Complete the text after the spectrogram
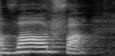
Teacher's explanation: इन वर्णों का उच्चारण करते समय ऊपर के दांत और नीचे के ओठ का प्रयोग होगा, वा और फा। आप बोल कर देखिए, ऊपर का जो दांत है वो और नीचे का ओठ, इन दोनों के मिलने से आपका ये दंतोष्ठ का उच्चारण होगा, जिसमें वा और फा आ रहा है।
